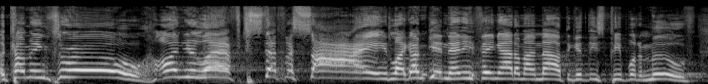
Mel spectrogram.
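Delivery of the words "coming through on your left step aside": high, slow shouting yell with on drawn out. Telling how you sprinted past people blocking your way, retelling a yell. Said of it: "and I'm like yelling like".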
